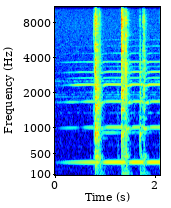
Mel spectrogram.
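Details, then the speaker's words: Moog Minitmoog synthesizer at power-on: single steady buzzy tone with a few clicks, no oscillators sounding, only the filter self-oscillating; suspected bad harness connections at the filter. "And what you're actually hearing, you're hearing the filter. I can go here. And so, filter is self oscillating."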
